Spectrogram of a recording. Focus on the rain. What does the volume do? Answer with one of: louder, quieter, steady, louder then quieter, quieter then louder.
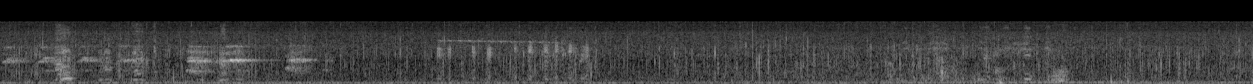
steady.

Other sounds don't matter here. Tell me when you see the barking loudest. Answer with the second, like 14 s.
2 s.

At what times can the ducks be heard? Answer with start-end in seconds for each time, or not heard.
0.5-2.5, 4.3-6.0, 8.8-10.8.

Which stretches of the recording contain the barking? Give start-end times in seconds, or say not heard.
0.0-3.4.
